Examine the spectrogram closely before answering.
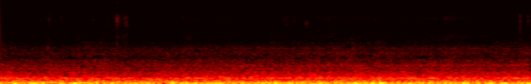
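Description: Steady low rumble of a minivan driving along a road, engine and tyre noise heard from inside the cabin.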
